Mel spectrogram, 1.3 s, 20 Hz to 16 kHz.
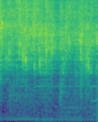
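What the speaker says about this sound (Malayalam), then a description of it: "ഇനി ഇതിലേക്ക് ചേർത്ത് കൊടുക്കുന്നത് 20 അല്ലി വെളുത്തുള്ളി അല്ലികളാണ്" Twenty garlic cloves sizzling in hot oil, a loud, close, steady crackle and hiss throughout this short moment.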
